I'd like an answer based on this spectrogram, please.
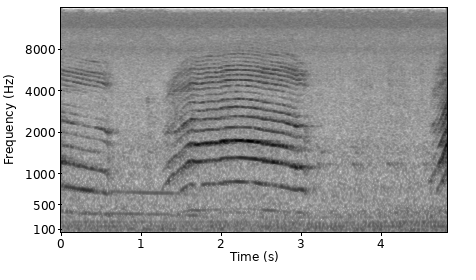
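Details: A cat yowls in what seems to be a fight that carried on for roughly two hours, giving a long level wail that swells and fades, then a new rising cry at the end, with a faint hum beneath.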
